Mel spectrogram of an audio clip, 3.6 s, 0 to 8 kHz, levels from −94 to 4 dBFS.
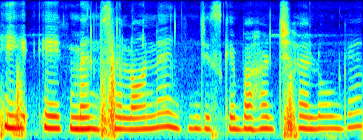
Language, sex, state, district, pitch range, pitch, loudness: Hindi, female, Bihar, Katihar, 245-260 Hz, 255 Hz, -14 LUFS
